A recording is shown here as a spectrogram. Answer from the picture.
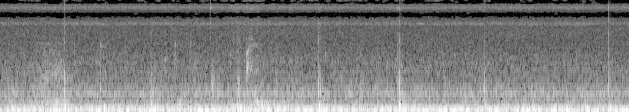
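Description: An Apple Pencil tip tapping and dragging on an iPad Pro's glass screen: several light, sharp taps, roughly one a second, over a low steady hum.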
